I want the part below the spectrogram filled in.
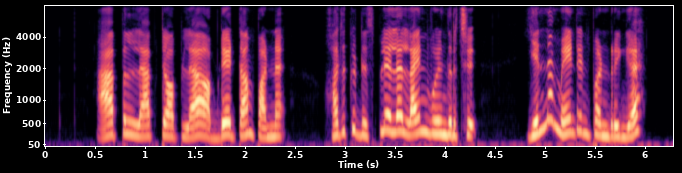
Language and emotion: Tamil, angry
